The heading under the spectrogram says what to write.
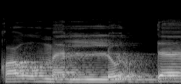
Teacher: ഖൗമൻ എന്ന തൻവീൻ ശേഷം ലാമിലേക്ക് തൻവീനിനെ പൂർണ്ണമായും ലയിപ്പിച്ച് മണിക്കാതെ ഉച്ചരിക്കുക. ഇദ്ഗാം ബിഗൈരി ഗുന്ന.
